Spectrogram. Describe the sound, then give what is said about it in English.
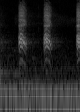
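A crow caws three times in a steady rhythm, each call harsh, rasping and fairly loud, with short pauses between them and only faint background noise. “They're crows. Or ravens. No, definitely crows.”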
